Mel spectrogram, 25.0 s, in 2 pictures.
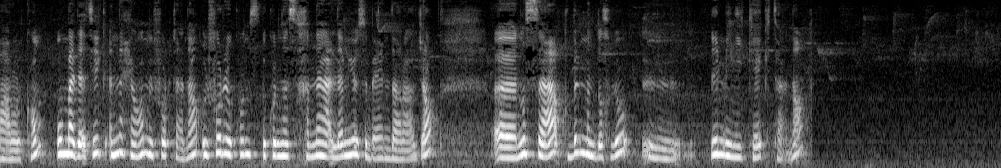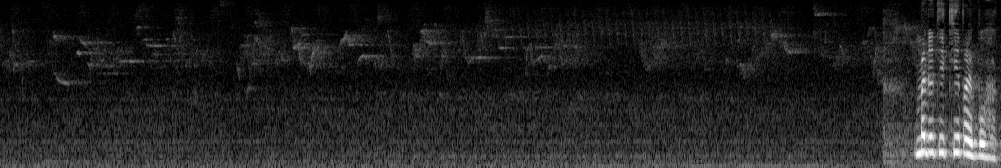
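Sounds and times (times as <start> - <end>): low steady hum: 0.0 - 25.0
small birds chirping: 0.0 - 25.0.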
